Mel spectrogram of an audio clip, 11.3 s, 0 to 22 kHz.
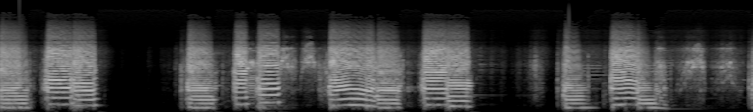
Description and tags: RH PunkyGuitarLoop(BPM85)
Original punky guitar loop
punk, chords, Guitar, grunge, solo, modern, loop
